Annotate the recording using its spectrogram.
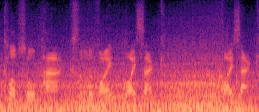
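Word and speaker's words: Weissach: But you know, with the Club Sport packs and the Visac it's pronounced, packs, it's kind of an experiment or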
